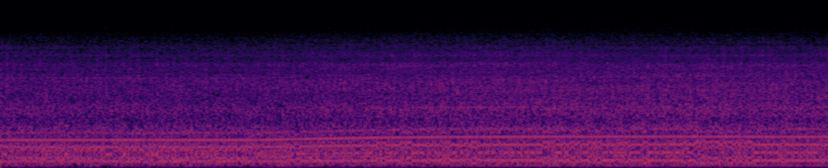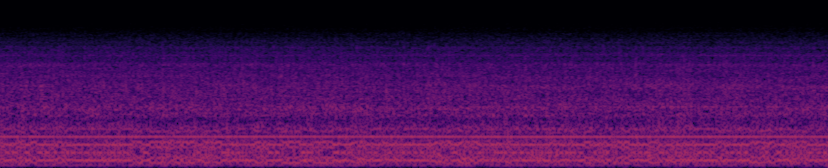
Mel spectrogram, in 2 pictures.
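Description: Ultralight aircraft engine droning steadily in flight, with a steady whine whose pitch rises slightly about two seconds in and then holds.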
